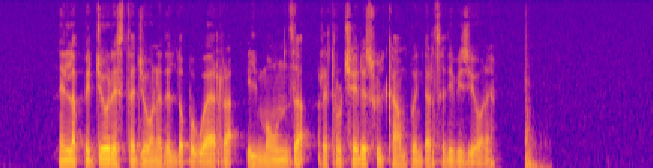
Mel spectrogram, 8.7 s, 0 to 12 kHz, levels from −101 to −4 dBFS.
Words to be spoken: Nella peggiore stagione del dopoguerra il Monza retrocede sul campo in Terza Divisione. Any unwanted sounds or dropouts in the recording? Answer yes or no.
yes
